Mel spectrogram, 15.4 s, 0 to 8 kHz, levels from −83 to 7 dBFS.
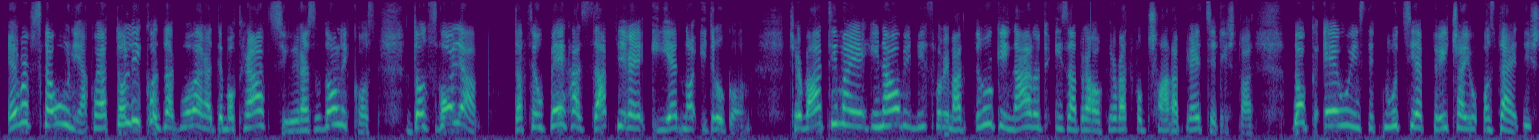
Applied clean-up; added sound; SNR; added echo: neural diffusion model UNIVERSE++.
